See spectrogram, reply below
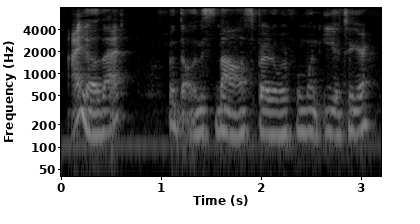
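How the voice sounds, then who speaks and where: A woman's voice: sits low, fast, background noise. A woman with a Dominican accent reading her own novel aloud, giving the characters their lines and stopping to chat about the story. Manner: chatty, animated dialogue voices. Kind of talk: book reading with asides.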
